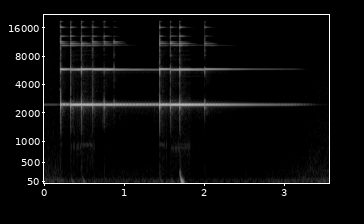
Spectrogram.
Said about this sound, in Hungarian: Tudjátok, nekem is nagyon kedves a csengő, hisz egész advent alatt arra várok, hogy karácsony este megszólaljon. Most, hogy alkalmam adódik, meg is mutatnám, hogy az én csengőm hogyan szól. Figyeljetek!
